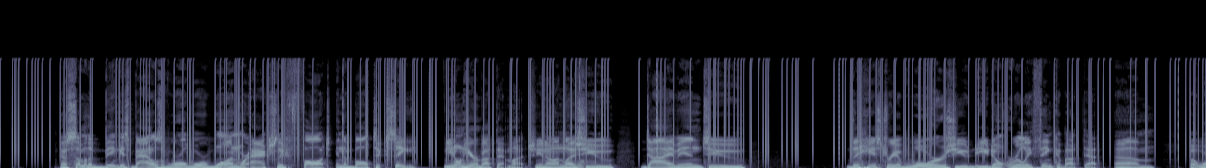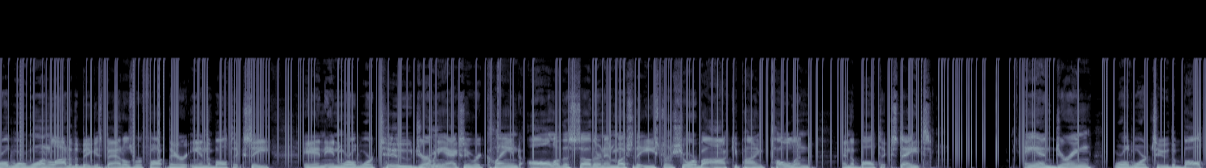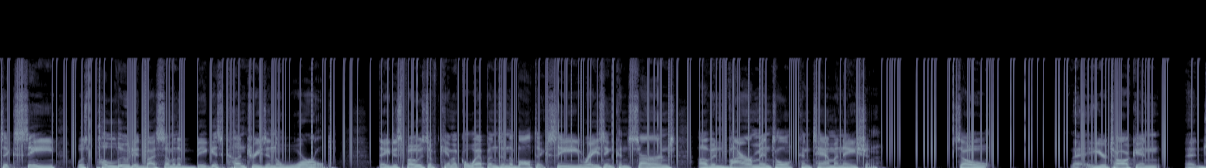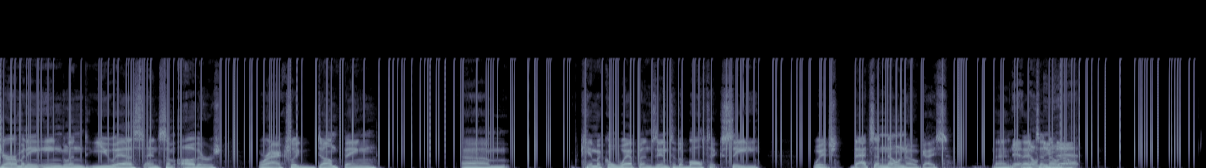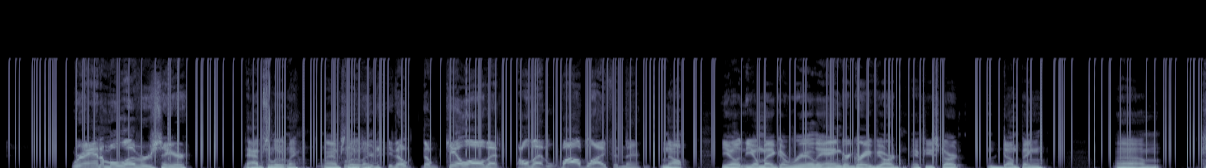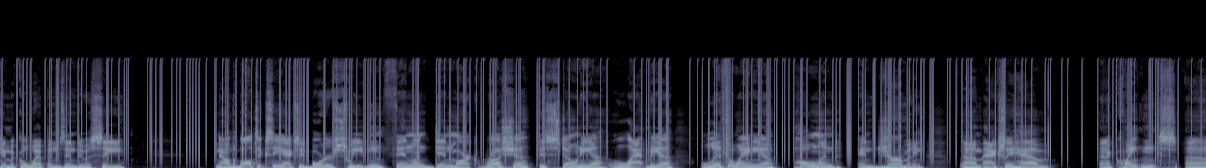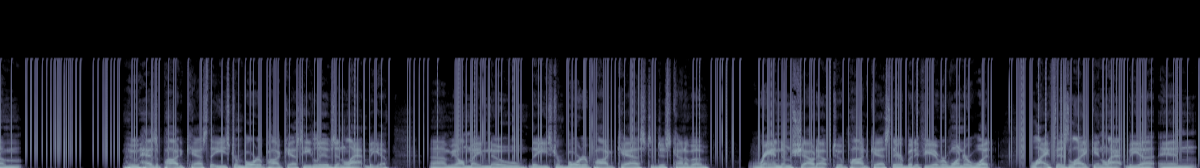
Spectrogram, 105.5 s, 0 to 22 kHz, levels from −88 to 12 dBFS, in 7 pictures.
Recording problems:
crackle, like an old record; loud; 8 dB below the speech

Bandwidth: 14.5 kHz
